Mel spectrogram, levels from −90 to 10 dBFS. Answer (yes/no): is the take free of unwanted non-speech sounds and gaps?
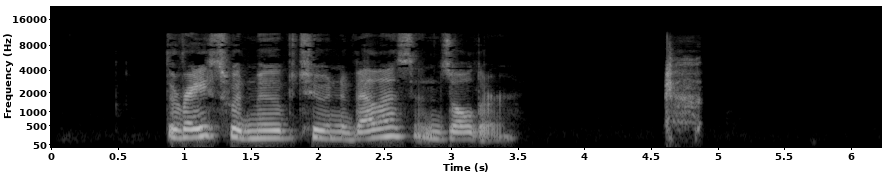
no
